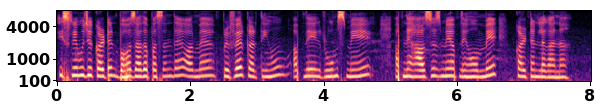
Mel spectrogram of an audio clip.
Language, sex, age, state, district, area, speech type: Urdu, female, 18-30, Uttar Pradesh, Mau, urban, spontaneous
